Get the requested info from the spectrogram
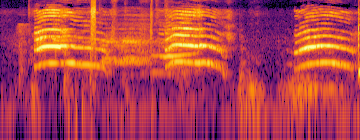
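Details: A sick pet cat gives three long, plaintive meows about two seconds apart, each sliding slightly downward, in a quiet room with faint knocks between the calls.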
